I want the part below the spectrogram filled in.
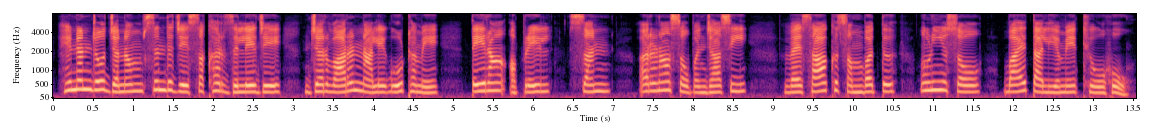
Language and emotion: Sindhi, neutral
